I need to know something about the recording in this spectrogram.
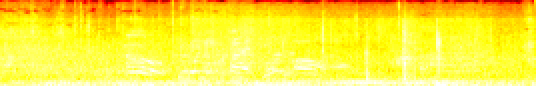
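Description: Low, steady wind rumble on the microphone under faint voices, with two light knocks about three seconds in as a plastic Casio keyboard is lifted and handled.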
